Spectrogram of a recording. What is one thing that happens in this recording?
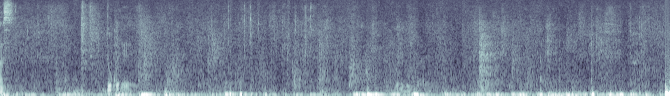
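Footsteps thud across a wooden stage.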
